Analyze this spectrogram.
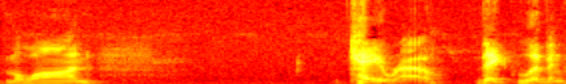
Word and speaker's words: Milan: And they call it Milan, but it looks just like Milan.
